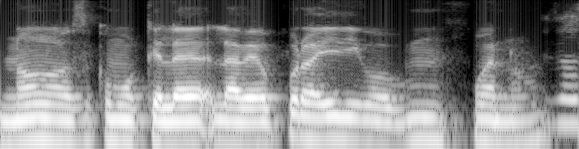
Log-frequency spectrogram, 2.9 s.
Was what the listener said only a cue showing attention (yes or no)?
no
